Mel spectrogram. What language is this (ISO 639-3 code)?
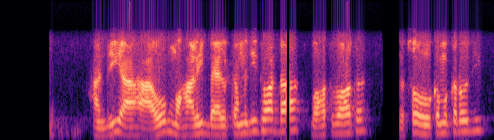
pan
